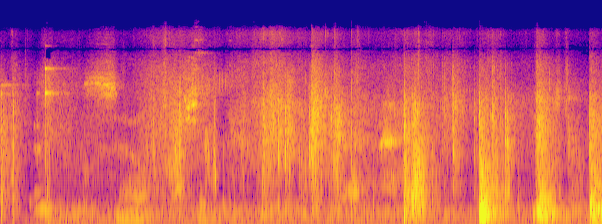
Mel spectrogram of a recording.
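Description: Small metal parts clink as they are handled.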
